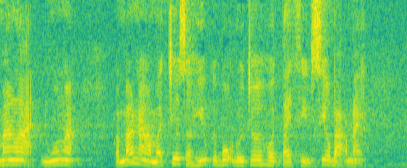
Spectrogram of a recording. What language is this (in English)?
Vietnamese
